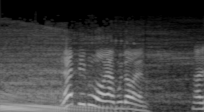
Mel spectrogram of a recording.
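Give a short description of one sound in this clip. A small motorbike engine sputters and cuts out.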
